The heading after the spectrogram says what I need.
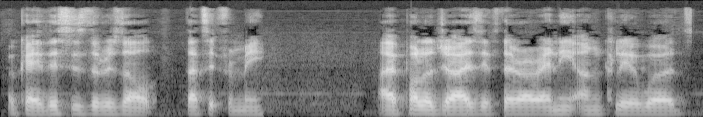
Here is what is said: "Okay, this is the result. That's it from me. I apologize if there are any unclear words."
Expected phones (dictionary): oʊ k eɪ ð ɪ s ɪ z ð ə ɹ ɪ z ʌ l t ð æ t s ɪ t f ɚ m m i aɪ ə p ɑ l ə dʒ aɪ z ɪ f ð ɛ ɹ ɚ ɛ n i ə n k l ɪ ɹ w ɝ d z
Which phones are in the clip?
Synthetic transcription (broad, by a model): oʊ k eɪ ð ɪ s ɪ z ð ə ɹ ɪ z ʌ l t ð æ t s ɪ t f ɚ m m i aɪ ə p ɑ l ə dʒ aɪ z ɪ f ð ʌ ɹ ɚ ɛ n i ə n k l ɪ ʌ w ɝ d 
